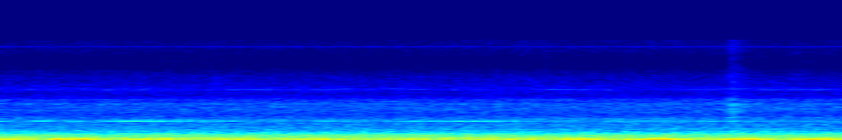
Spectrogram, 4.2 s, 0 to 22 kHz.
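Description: Steady hum and whir of a stationary W7 series Shinkansen train standing at the platform with its doors open, its air-conditioning and equipment fans running, with a constant low tone under it.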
